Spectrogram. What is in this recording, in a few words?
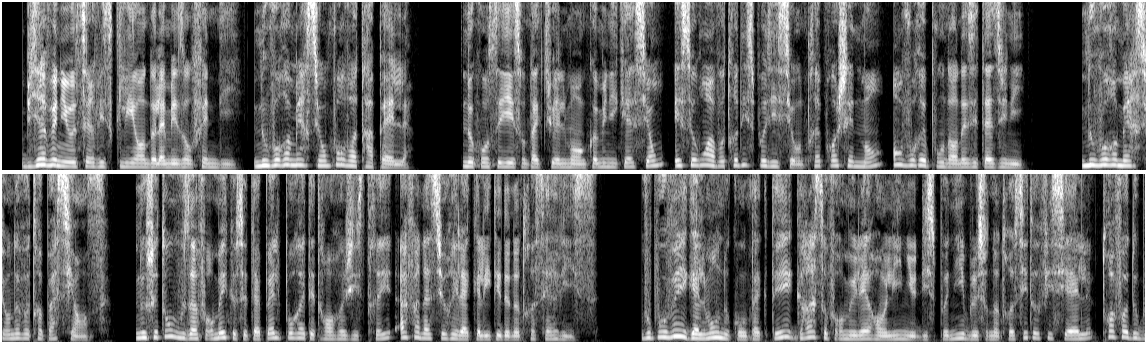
french ivr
